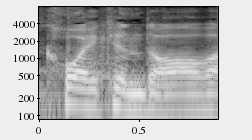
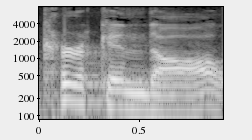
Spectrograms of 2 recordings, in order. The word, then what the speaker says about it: Kuykendall: It's pronounced Kuykendall up there, not Kirkendall like you have it here.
